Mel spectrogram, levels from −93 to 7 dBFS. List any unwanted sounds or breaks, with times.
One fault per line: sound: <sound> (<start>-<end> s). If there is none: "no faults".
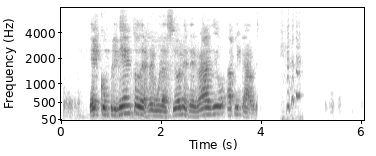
sound: laugh (4.4-4.9 s)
